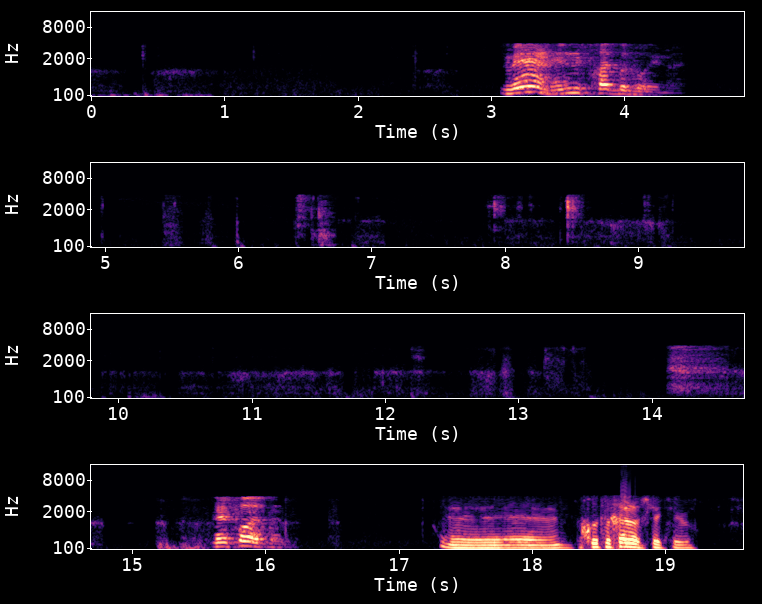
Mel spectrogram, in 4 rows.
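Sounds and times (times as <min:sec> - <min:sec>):
heavy ragged panting after running: 0:00.0 - 0:01.2, 0:08.0 - 0:15.6
speech: 0:03.1 - 0:04.3, 0:15.6 - 0:16.2, 0:17.3 - 0:17.6, 0:18.4 - 0:19.3.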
